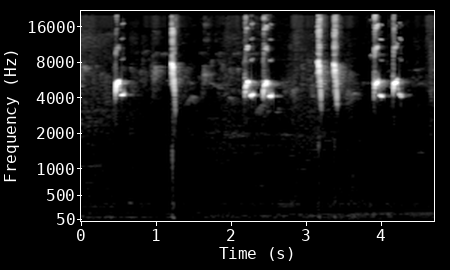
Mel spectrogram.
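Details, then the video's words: Caged sunbird at night giving its 'tembakan' song, used for training captive birds: spaced pairs of thin high downslurred whistles alternating with single sharp clicks, separated by short pauses. "SUARA TEMBAKAN KONIN SAAT DIMALAM HARI"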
